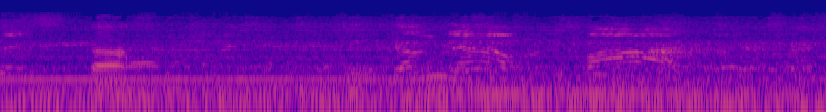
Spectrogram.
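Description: Steady low machine hum from the Slingshot ride's machinery, its held tone stepping down in pitch about two seconds in, with a few short vocal exclamations over it.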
